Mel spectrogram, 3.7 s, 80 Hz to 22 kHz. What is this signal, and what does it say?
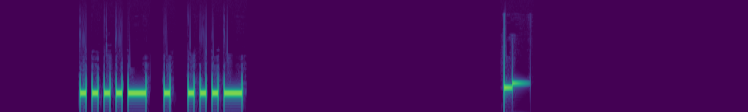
Morse code, heard as a keyed tone, about 40 wpm, 700 Hz. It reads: 4EV
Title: All Cut Numbers - 3-Digit 40wpm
